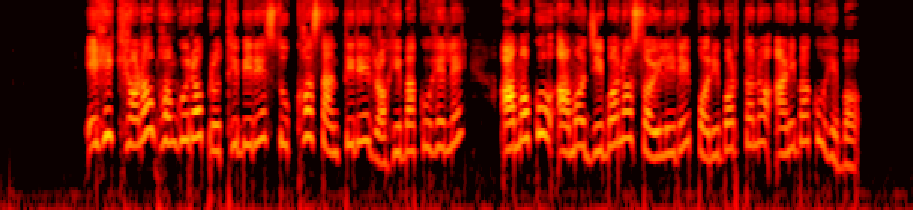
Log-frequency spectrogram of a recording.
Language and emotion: Odia, neutral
